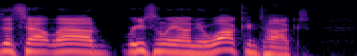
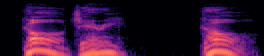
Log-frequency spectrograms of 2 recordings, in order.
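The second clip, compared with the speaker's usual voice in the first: rough, creaky, raspy comedian-style character voice; 3 semitones lower than usual. Doing a Kenny Bania voice about a joke bit: Kenny Bania voice. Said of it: "We should do a Kenny Bania voice".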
